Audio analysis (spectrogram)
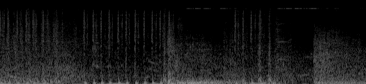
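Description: Rapid gunfire from Call of Duty: Black Ops 1 on PC, including silenced shots, crackling in dense bursts with a heavier stretch midway, under occasional commentary.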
